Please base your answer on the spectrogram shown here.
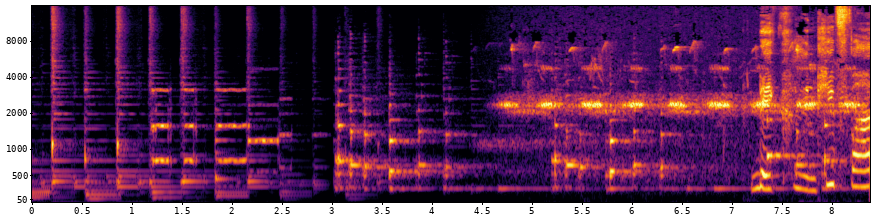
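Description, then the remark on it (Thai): A few plucked musical notes give way to a dense, steady chorus of crickets chirping at night, with frogs croaking among them, continuous, with no one talking. “มีแต่เสียงจิ้งหรีดเรไล”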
